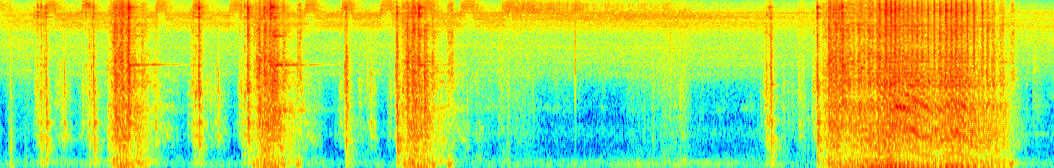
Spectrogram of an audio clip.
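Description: Small gasoline engine that had sat unused for months being pull-started, with several separate rasping pull bursts before it catches and runs loudly near the end.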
